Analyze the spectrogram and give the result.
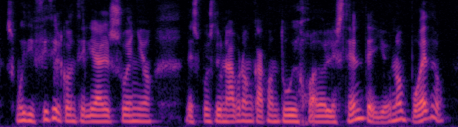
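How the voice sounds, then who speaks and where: Lady pediatrician, middle-aged, kinda low voice, super dry close mic, acts out parents as she talks. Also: fast, dry recording. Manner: animated, acts out parents and children in quoted voices. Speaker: pediatrician guest. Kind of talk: interview conversation.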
